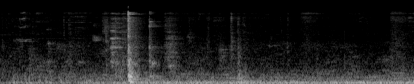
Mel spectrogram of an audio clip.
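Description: A heavy door's push-bar latch clunks once about a second in, over a steady low rumble.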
